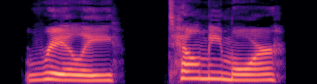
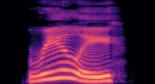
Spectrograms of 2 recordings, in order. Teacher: you can use it to show you're interested in a conversation with an upward intonation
